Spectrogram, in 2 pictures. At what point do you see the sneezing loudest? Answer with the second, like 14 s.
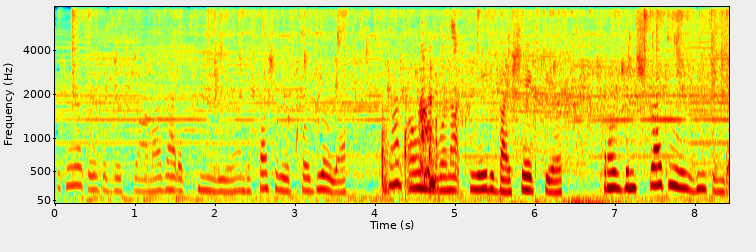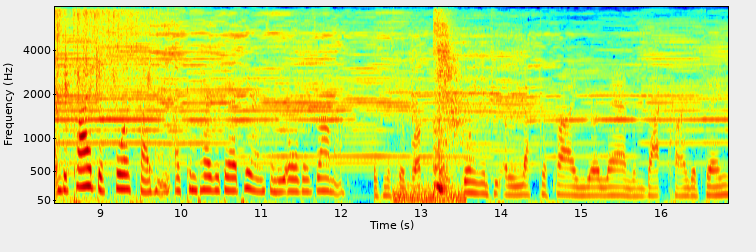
5 s.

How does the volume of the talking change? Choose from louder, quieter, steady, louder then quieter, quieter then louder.
louder then quieter.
